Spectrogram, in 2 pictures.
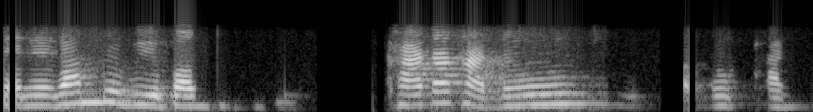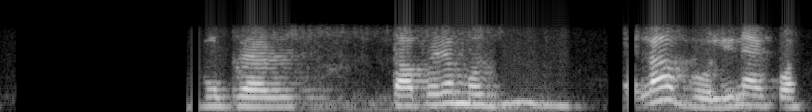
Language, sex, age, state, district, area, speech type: Nepali, female, 45-60, West Bengal, Jalpaiguri, rural, conversation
